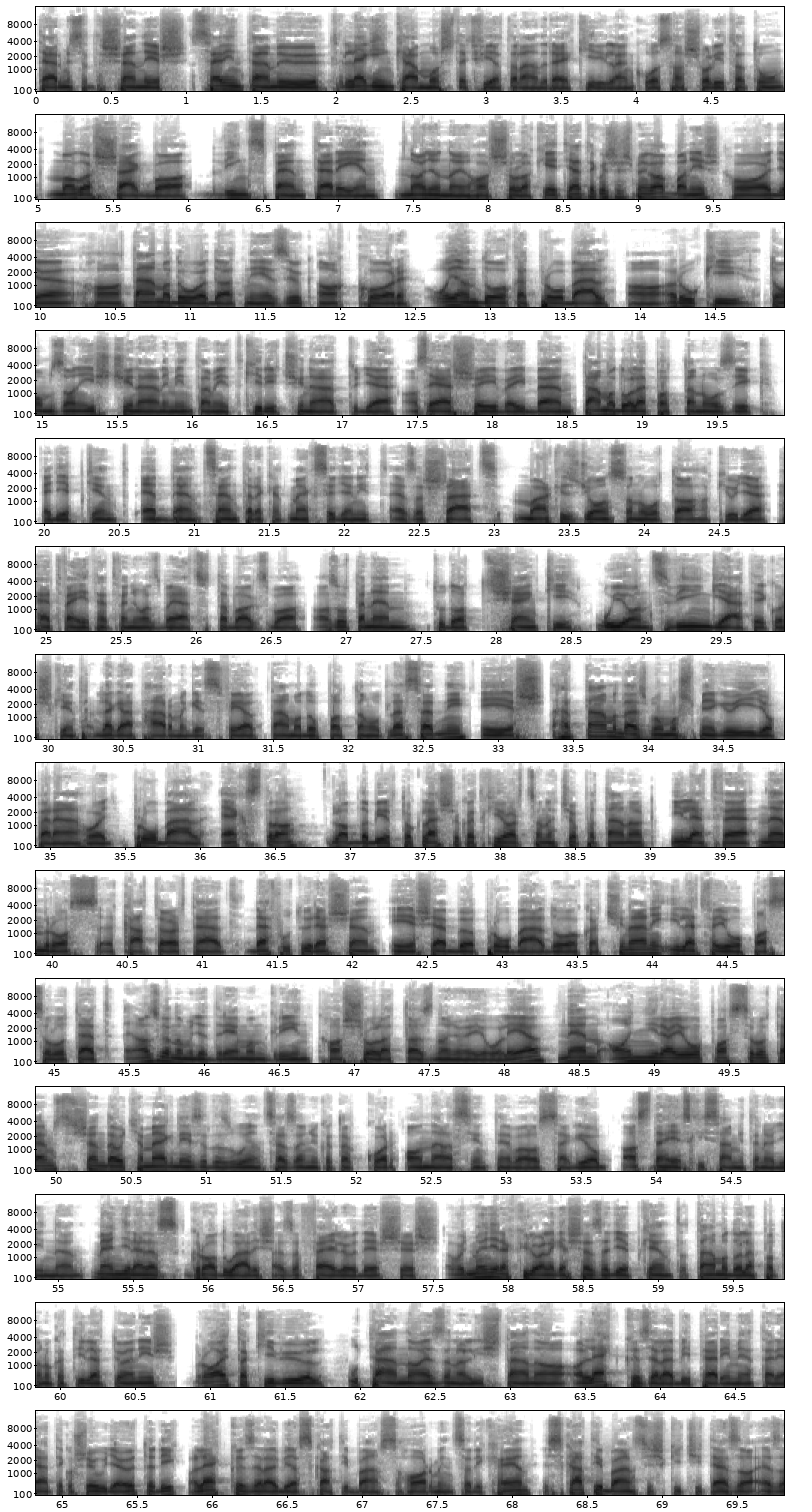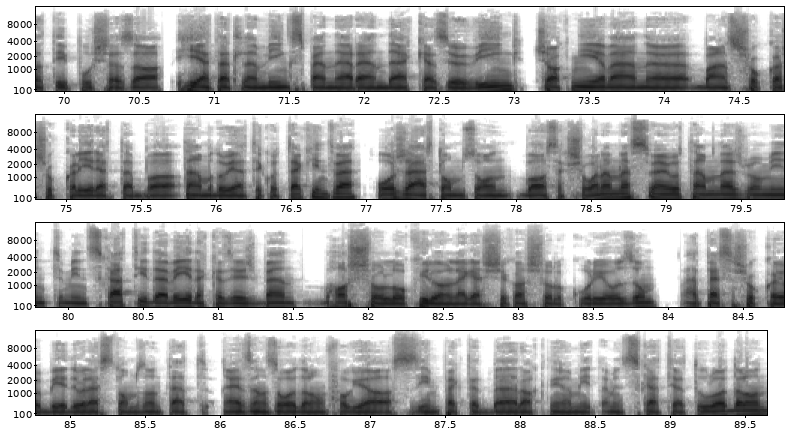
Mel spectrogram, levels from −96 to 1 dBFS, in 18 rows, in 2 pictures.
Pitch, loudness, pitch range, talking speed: 90 Hz, -15 LUFS, 85-100 Hz, 165 wpm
